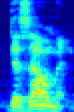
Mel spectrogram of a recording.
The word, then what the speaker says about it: Des Allemands: We actually just say Desalmon.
